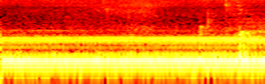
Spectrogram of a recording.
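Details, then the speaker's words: Magnetic contactor wired in a start-stop circuit with an indicator lamp, energized: steady electrical hum with buzzing overtones the whole time it is on, which should not happen; cause unknown. "почему то хотя так не должно быть но вот наверно слышно гудение"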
